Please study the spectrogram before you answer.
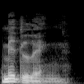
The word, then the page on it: middling: British English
